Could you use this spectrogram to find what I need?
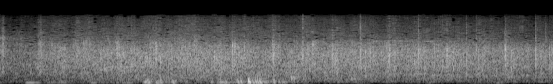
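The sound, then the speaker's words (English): Audience applause welcomes a speaker to the stage at a security conference: dense, even clapping from many hands, steady and fairly loud throughout, with no talk over it. “Let's give him a big hand and welcome today.”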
